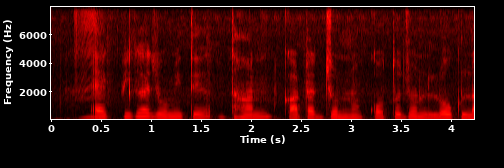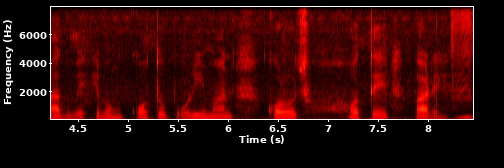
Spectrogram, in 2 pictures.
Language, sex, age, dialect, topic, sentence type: Bengali, female, 25-30, Standard Colloquial, agriculture, question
